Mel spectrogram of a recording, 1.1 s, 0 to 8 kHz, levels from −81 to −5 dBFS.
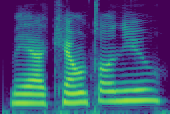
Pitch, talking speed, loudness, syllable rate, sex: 220 Hz, 280 wpm, -18 LUFS, 5.2 syllables/s, female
